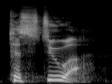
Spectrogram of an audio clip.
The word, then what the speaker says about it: pisteuo: It's pistua, okay, in there. Now, you're looking at me going, yeah, I know. I don't know if it's right or not. But let me spell it for you. P-I-S-T-E-U-O.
